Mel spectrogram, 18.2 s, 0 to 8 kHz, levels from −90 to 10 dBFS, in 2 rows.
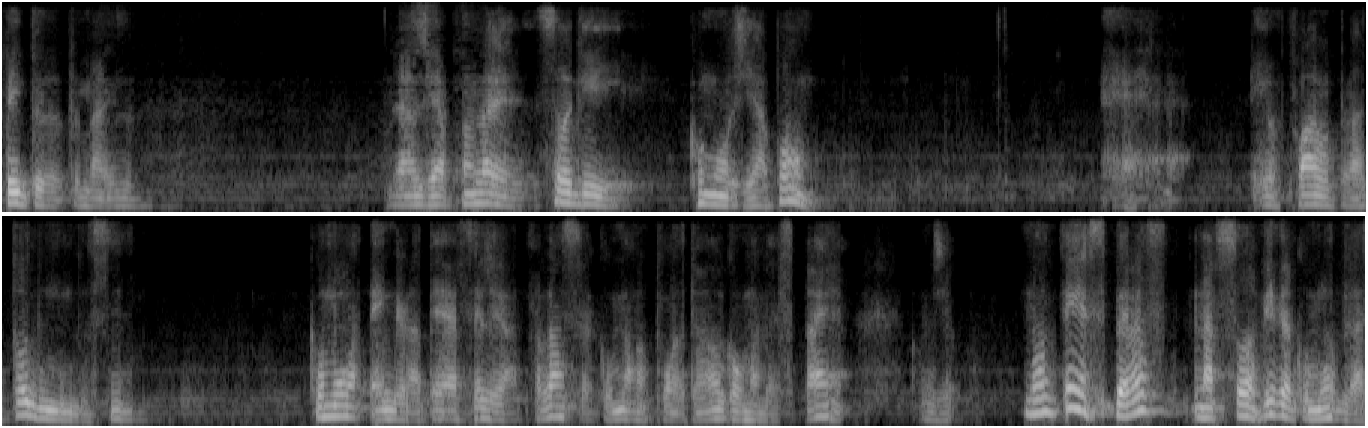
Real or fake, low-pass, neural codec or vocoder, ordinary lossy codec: fake; 7.2 kHz; codec, 16 kHz in and 24 kHz out, 0.6 kbps, FireRedTTS-2 codec; Opus, 16 kbps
